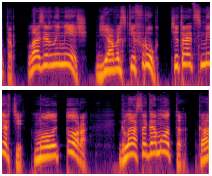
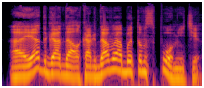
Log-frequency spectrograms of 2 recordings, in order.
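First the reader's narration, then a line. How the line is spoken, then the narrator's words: Snorting. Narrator (Russian): хмыкнул Фурундорог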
